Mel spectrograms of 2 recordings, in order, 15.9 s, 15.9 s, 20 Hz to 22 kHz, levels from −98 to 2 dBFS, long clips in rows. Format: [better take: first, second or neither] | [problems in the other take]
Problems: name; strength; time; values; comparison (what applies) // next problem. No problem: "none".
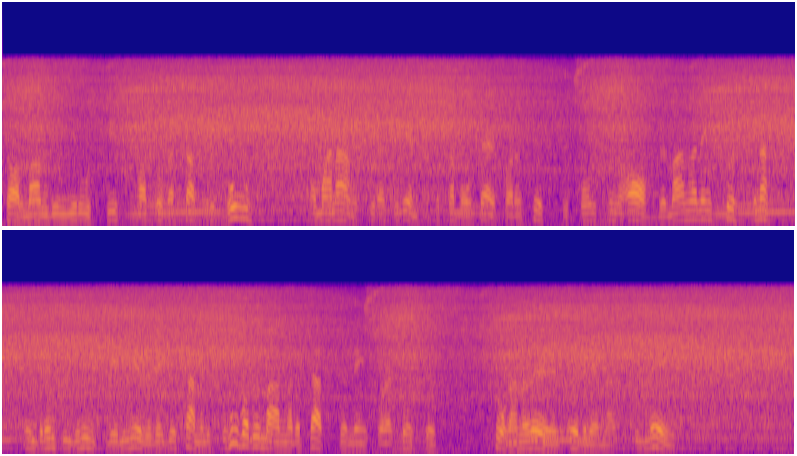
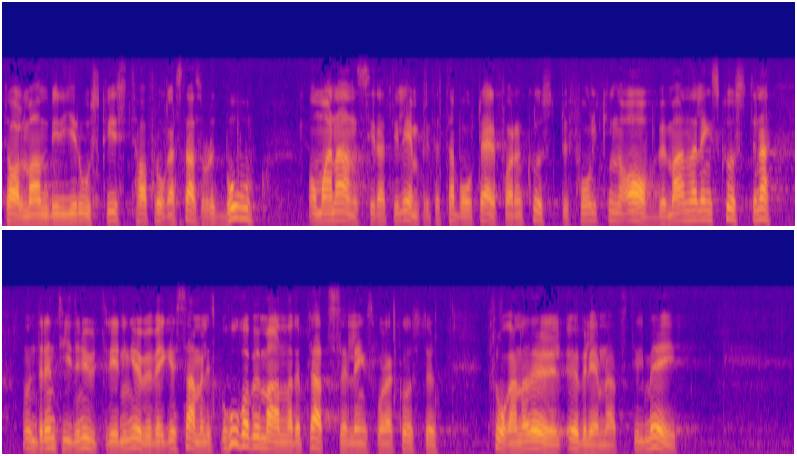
second | background sound (Tools); 4 dB above the speech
